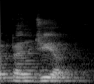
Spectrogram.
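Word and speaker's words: Pangaea: अगर प्रोनाउंसिएशन सही कर, पेंजिया।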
